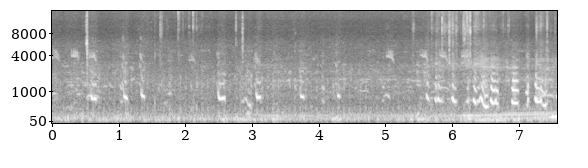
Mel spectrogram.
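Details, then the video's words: Bird in a green field, described as partridge, gives short, harsh, falling notes, about three a second, growing busier and louder toward the end over a steady low rumble; finding: Francolin. "partridge bird sounds"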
